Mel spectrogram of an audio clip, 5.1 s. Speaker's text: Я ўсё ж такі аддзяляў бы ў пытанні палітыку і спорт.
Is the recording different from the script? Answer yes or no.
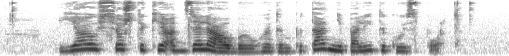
yes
